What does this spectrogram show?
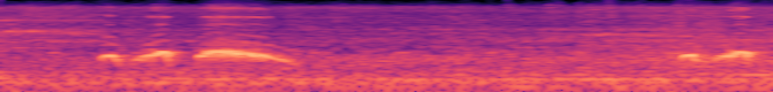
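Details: Spotted dove decoy singing "liu tan": two short coos, then a drawn-out burry coo falling at the end. The next phrase begins with short coos before the clip ends, over a low background rumble.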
